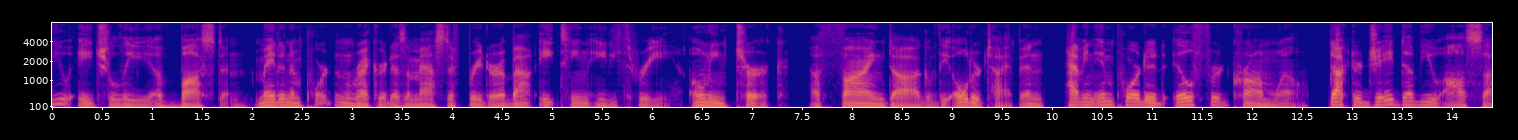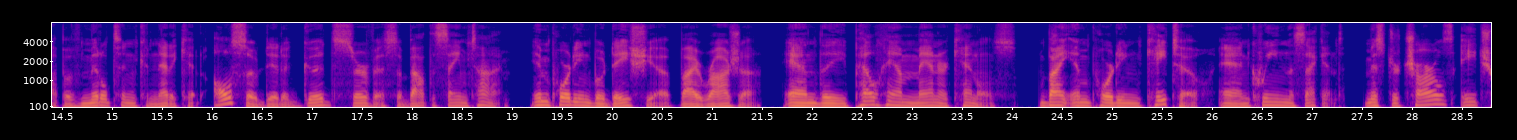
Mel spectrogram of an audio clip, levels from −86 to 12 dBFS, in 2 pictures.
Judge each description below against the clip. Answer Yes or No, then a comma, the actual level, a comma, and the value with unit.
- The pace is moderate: No, slow, 130 wpm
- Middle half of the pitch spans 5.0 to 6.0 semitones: Yes, average, 5.3 semitones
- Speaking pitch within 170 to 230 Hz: No, low, 100 Hz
